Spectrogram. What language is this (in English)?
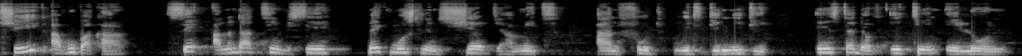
Nigerian Pidgin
